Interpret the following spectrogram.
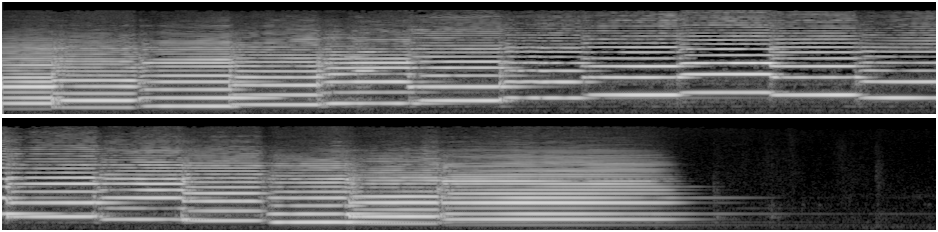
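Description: Solo violin bowing a two-octave G dominant seventh arpeggio (the dominant seventh of C major), one note at a time at an even pace. It climbs from low G to the G two octaves up, comes back down, and ends on a longer held low G that stops near the end.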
